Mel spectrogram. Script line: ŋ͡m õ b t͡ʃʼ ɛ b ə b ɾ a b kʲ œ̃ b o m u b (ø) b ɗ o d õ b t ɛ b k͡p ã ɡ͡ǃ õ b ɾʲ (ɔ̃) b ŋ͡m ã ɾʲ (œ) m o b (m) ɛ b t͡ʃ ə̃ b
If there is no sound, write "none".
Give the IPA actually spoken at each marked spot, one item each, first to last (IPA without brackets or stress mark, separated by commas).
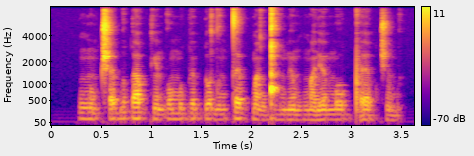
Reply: ø, õ, œ, pʼ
